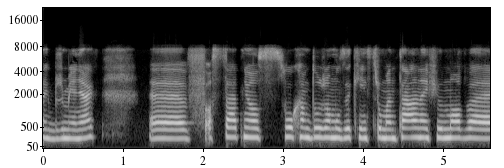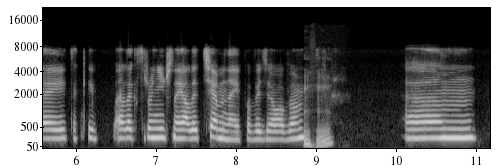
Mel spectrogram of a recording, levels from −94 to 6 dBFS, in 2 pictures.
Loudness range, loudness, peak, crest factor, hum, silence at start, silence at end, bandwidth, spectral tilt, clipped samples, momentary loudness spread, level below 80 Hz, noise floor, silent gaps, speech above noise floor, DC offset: 2 LU; -20 LUFS; -6 dBFS; 14 dB; none; 0 s; 0.2 s; 8.2 kHz; -4 dB/octave; under 0.1%; 11 LU; -54 dBFS; -66 dBFS; none; 47 dB; under 0.1%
